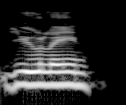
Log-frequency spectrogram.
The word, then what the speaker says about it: Uehling: U-E-H-L-I-N-G. Thank you very much, Kevin. Okay, it's not an easy name to spell. Ed Euling for Lieutenant Governor, U-E-H-L-I-N-G.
